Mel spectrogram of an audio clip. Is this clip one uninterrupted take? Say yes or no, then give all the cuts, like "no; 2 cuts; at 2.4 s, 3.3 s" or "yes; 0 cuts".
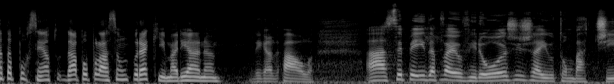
no; 3 cuts; at 1.3 s, 2.7 s, 4.4 s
